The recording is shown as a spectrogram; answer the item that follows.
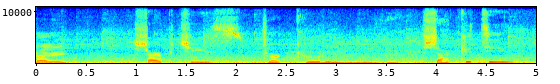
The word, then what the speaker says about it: charcuterie: Charcuterie? Charcuterie. Charcuterie. That's how you say it with a French accent, I'm pretty sure.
